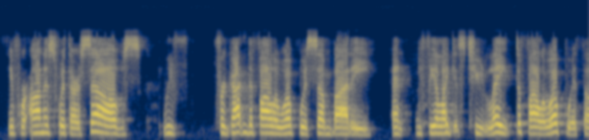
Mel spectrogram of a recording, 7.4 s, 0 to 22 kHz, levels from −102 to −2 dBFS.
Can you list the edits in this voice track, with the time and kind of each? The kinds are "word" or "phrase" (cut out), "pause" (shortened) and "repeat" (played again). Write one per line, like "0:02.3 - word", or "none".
0:05.1 - pause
